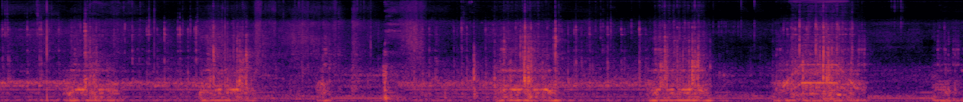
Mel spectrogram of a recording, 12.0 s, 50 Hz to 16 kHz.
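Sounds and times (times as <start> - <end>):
steady machine hum: 0.0 - 12.0
stepper motors whining: 9.6 - 10.9.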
